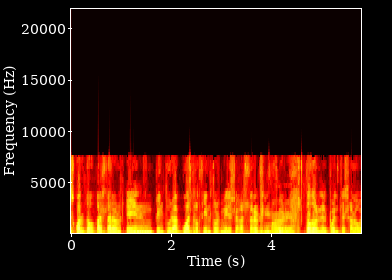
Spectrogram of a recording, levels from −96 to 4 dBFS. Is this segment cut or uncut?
cut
